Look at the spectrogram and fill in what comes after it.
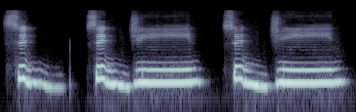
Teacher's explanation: तीसरा नंबर आ गया ना। जीम कलकला हर्फ है, उसके ऊपर शद है, लेकिन वक्फ नहीं कर रहे, दरमियान में आ गया। अब आवाज में जुम्बश तो है।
